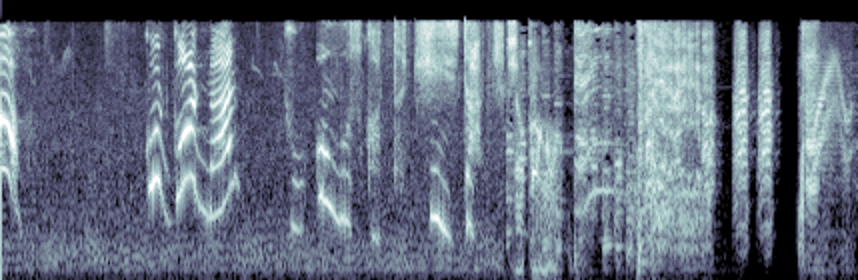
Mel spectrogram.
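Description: Heavily pitch-shifted, effect-distorted voices from the 'cheese touch' movie scene ("Stop! Good God, man! You almost got the cheese touch"), warbling up and down in pitch. Near the end they break into short choppy bits with silent gaps.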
